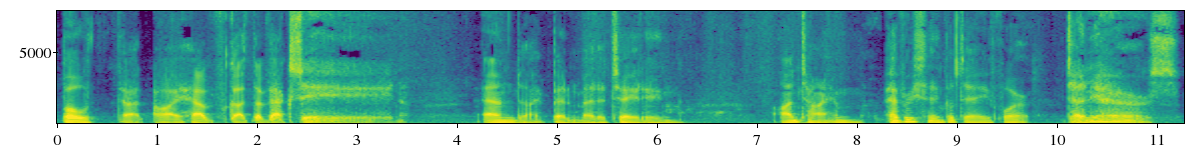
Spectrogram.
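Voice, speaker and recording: A man with a New York accent reads his own poems aloud in a rumbling low, slightly mellow voice with vocal fry, taking his time. Between poems he meanders through spoken commentary, answering himself with plenty of fillers. There's slight background noise.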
